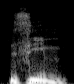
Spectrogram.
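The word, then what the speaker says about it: gym: জি এরপরে ওয়াই আছে তার মানে জি এর পরিবর্তে এখানে নিতে হবে জেহেতু এটাই হলো নিয়ম তাই না সেজন্য নিলাম জ তারপরে ওয়াই আছে যার জন্য নিতে হবে ইকার কেননা ওয়াই বর্ণটা ইকারের জন্য বসে থাকে সুতরাং জি ওয়াই মিলে হলো জি এবং শেষে বাকি আছে এম যার জন্য নিতে হলো ম তাহলে জি ওয়াই এম মিলে হয়ে যাবে জিম কি বুঝতে পেরেছ তোমরা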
